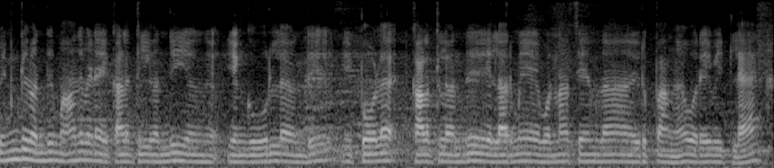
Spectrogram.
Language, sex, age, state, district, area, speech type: Tamil, male, 30-45, Tamil Nadu, Thanjavur, urban, spontaneous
